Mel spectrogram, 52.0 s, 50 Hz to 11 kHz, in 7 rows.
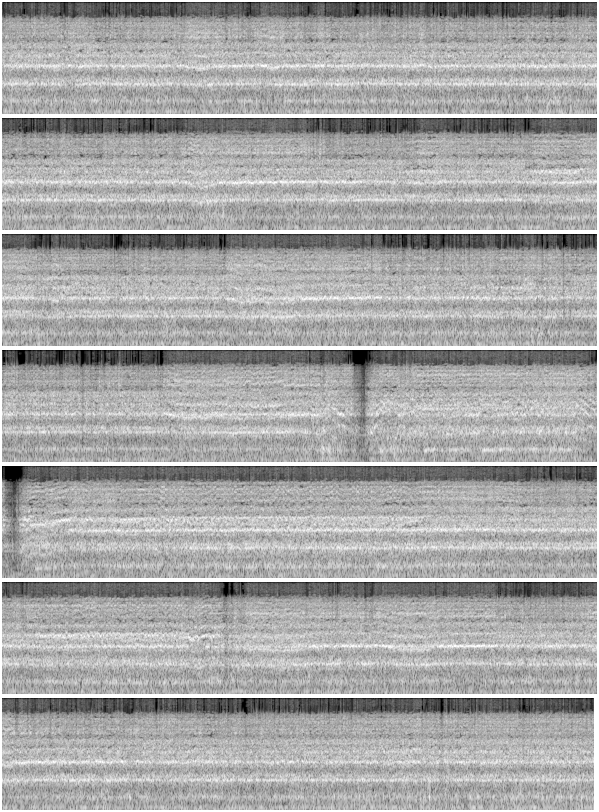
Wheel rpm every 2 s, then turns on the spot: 230, 230, 230, 240, 240, 230, 230, 230, 230, 230, 230, 230, 220, 150, 180, 180, 210, 220, 230, 210, 220, 230, 230, 240, 240, 230.
none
